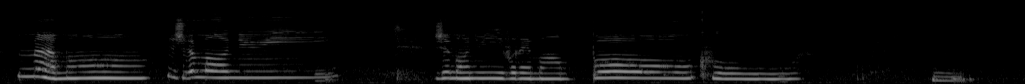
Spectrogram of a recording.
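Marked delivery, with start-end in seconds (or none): 0.4-8.0 deliberately irritating, annoying voice, pitched up. The narrator pesters Mom while she works, in the most annoying voice. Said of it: "je lui parle avec ma voix la plus ennuyante".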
